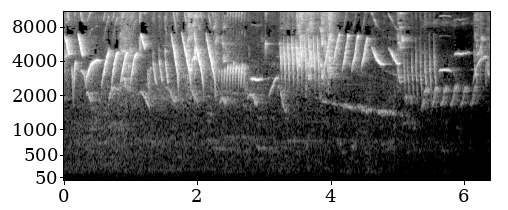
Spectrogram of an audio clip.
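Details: Vigorous gacor song of a black-throated canary, South Kalimantan, Indonesia: a continuous stream of rapid, bright, high chirping notes in fast repeated figures, with occasional long thin whistled tones under the run.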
